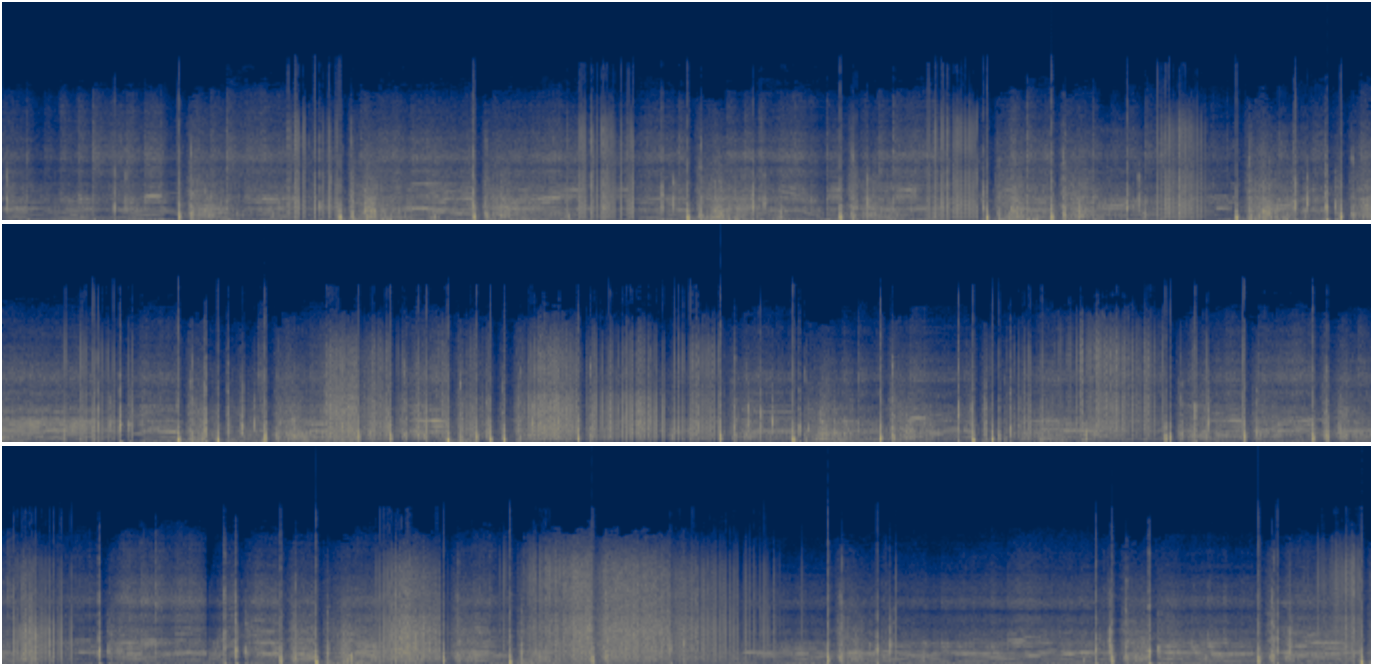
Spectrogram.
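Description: Aerial fireworks going off in a dense, irregular run of sharp bangs that continues throughout, many bursts overlapping one another.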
